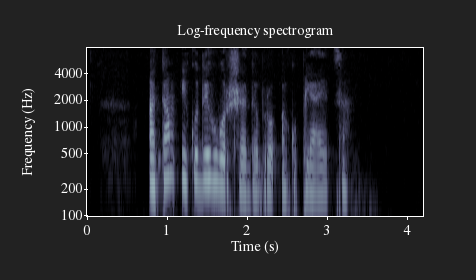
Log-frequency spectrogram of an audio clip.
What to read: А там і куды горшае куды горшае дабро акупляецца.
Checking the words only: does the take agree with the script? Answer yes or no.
no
